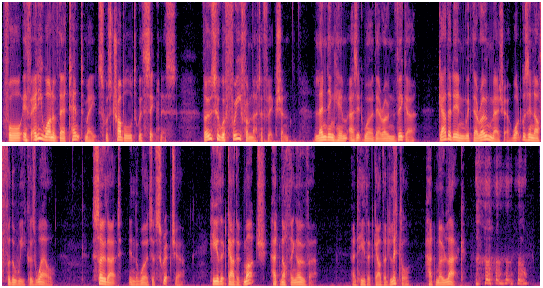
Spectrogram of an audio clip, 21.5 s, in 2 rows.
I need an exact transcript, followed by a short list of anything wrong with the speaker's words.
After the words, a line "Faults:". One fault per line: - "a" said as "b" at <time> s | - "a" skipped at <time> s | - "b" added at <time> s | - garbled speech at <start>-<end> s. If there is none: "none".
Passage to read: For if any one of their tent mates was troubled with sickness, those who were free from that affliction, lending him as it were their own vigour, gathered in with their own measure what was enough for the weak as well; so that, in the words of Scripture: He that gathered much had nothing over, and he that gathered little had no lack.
For if any one of their tent mates was troubled with sickness, those who were free from that affliction, lending him as it were their own vigour, gathered in with their own measure what was enough for the weak as well; so that, in the words of Scripture: He that gathered much had nothing over, and he that gathered little had no lack.
Faults:
none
